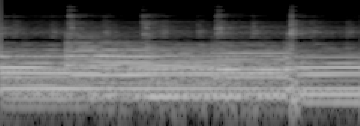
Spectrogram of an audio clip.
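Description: Live indie rock band playing through an outdoor PA: guitars and keyboard hold sustained, ringing chords over light drum hits. The chord changes about half a second in and again near the end.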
